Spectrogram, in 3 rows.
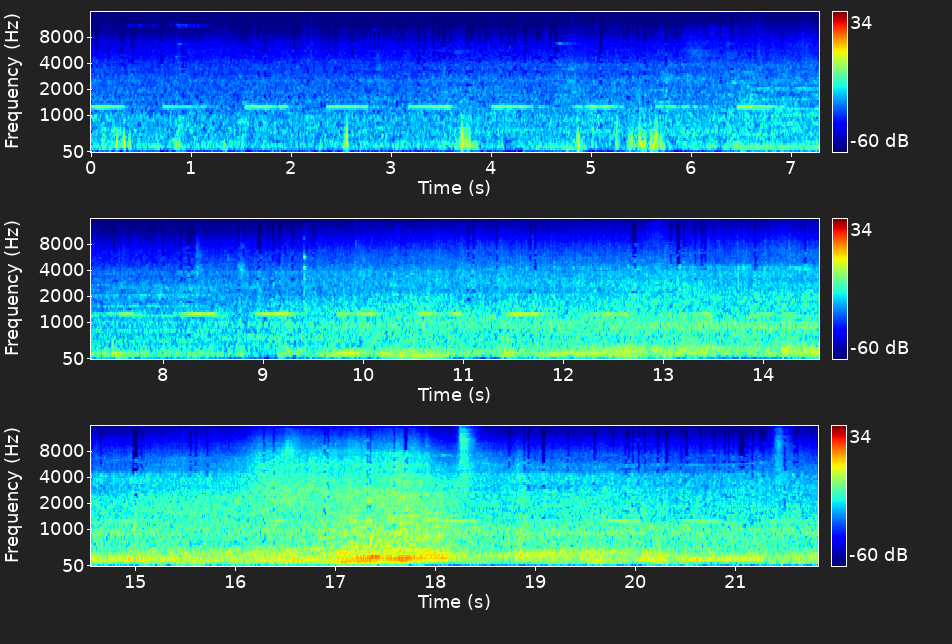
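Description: FDNY Engine 35, a Seagrave diesel pumper, is manoeuvring into quarters. Its reverse alarm beeps steadily, a little under twice a second, and the beeping fades out about halfway. The engine's rumble grows louder as the rig comes close, with a loud hiss over it about three quarters of the way through.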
